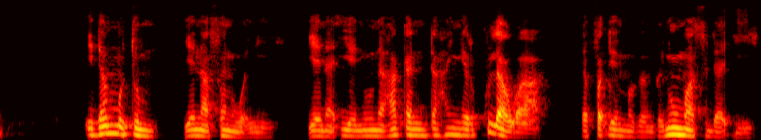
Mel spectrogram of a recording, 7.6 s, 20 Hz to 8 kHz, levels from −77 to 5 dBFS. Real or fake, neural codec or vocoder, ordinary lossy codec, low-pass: fake; vocoder, 22.05 kHz, 80 mel bands, Vocos; Opus, 24 kbps; 7.2 kHz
